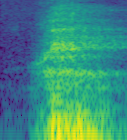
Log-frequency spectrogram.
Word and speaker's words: Yahweh: And so what I've learned recently is that it's actually, it can be the sound of your breathing. So Yahweh.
